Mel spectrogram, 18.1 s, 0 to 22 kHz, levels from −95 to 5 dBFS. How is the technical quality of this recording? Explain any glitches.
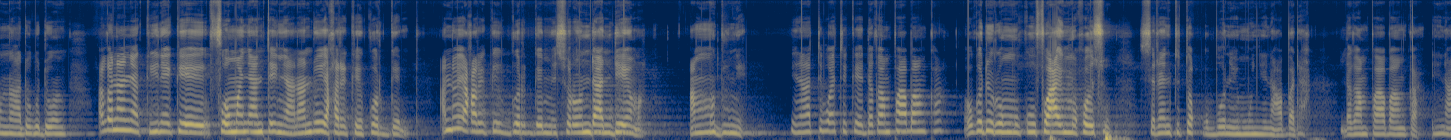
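The recording has one clocking fault. Word clock ticks run from 0.16 to 18.07 s, a steady click roughly every 0.15 s. The receiver's clock drifts about 150 ppm, slipping one sample each time.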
